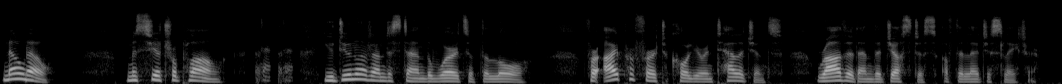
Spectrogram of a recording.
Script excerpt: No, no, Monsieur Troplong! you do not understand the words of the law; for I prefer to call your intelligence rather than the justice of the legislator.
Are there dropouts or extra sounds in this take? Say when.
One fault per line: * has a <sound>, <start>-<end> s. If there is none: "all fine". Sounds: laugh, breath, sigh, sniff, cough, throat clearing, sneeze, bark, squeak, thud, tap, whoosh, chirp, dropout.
* has a laugh, 2.5-2.9 s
